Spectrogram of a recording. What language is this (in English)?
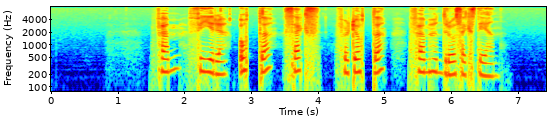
Norwegian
